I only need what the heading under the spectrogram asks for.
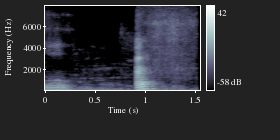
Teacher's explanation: اذ، اغ، اث، اح، او، اث میں دیکھیے ہم نے پڑھا تھا کہ یہ صفت ہمس بھی اس میں پائی جاتی ہے، تو دیکھیے یہ بھی پڑھا کہ یہ وہ حرف ہے جس میں ہمس زیادہ ہے، بہت زیادہ ہے، تو اس میں آواز بہت کم محسوس ہو رہی ہے، ٹھیک ہے، اس میں سانس زیادہ ہے، آواز بہت کم ہے، لیکن اس کم ہونے کا اعتبار ضرور ہوتا ہے، یہ نہیں کہا جاتا کہ بھئی یہ صفت ہے ہی نہیں سا میں، لہٰذا ہوگی لیکن بہت کم ہوگی۔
